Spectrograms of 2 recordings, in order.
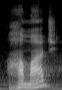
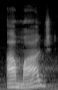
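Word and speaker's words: חמד: Então anote aí, Ramad. Até interessante lembrar que a expressão, o H no hebraico tem som de R. Então você vai ler, vai escrever amad, mas se pronuncia Ramad, tá?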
